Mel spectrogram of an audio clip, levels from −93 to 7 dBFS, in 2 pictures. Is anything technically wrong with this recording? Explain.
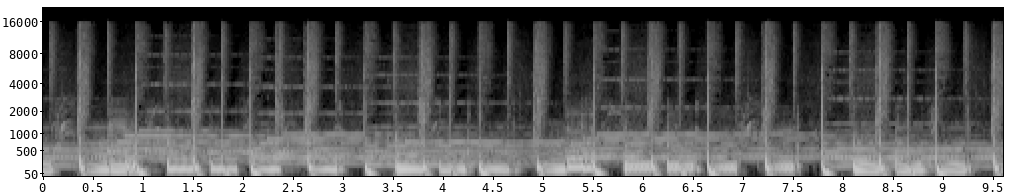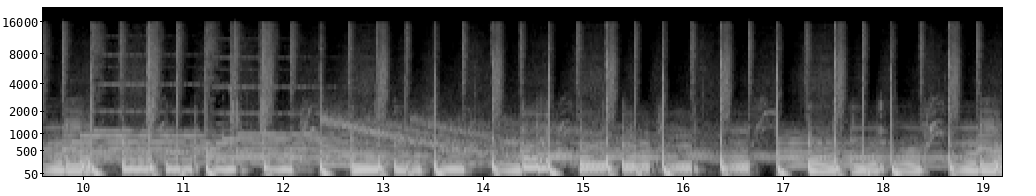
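No, nothing technically wrong stood out on listening to this audio.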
